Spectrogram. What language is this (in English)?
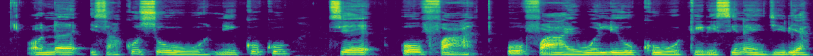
Yoruba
